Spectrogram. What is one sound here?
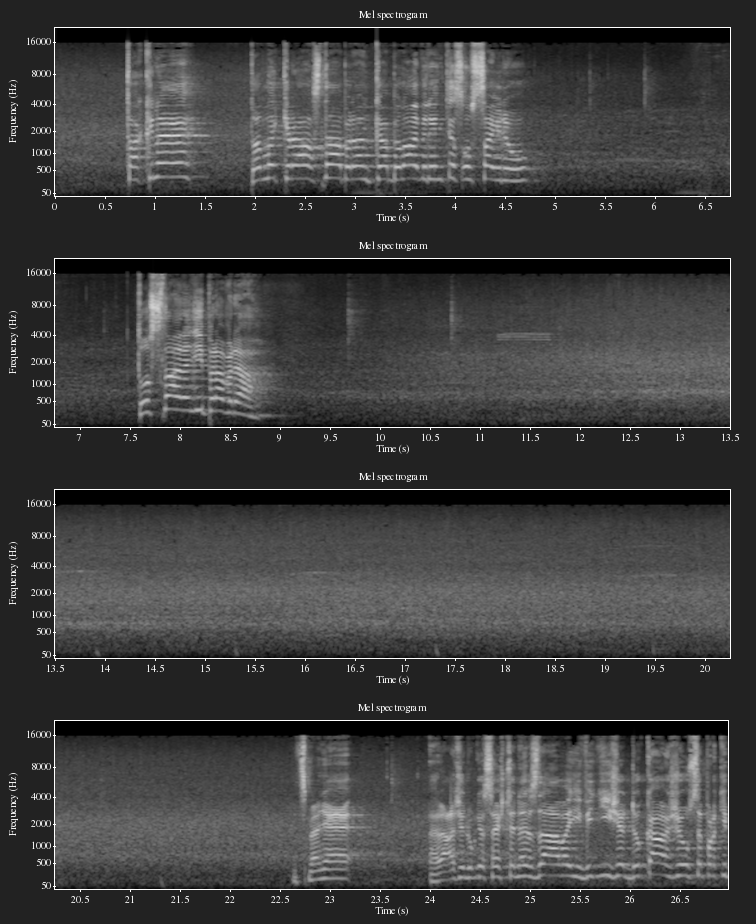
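A large stadium crowd roars steadily in the distance.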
